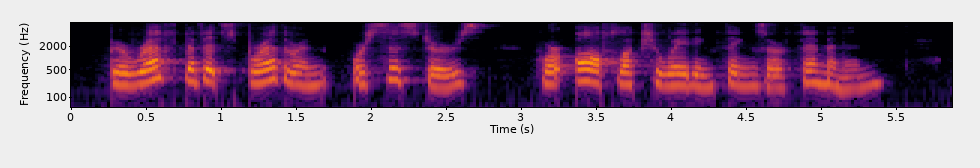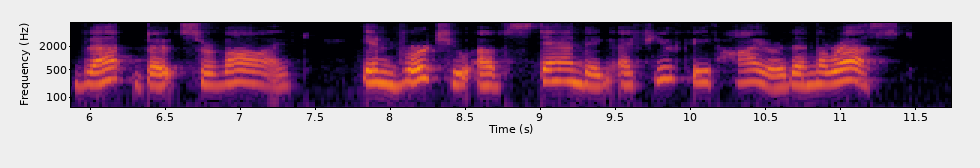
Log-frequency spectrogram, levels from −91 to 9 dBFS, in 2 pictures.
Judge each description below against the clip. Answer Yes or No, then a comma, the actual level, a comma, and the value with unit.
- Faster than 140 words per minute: No, slow, 135 wpm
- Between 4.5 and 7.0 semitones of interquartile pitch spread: No, average, 3.8 semitones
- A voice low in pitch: No, high, 220 Hz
